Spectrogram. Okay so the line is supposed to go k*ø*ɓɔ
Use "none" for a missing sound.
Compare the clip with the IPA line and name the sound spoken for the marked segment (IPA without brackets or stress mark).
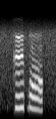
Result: ø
